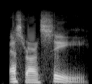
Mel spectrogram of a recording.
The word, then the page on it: SRC: American English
